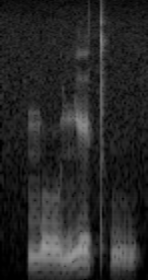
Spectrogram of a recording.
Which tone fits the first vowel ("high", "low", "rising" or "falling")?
low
